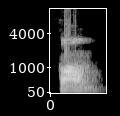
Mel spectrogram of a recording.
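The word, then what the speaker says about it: comb: कॉम your hair. कॉम hair. कॉम your hair. कॉम your hair. कॉम your hair. अब क्या है? एम के बाद बी साइलेंट रहता है।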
